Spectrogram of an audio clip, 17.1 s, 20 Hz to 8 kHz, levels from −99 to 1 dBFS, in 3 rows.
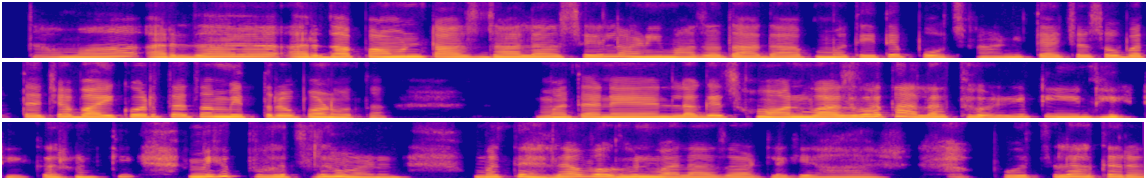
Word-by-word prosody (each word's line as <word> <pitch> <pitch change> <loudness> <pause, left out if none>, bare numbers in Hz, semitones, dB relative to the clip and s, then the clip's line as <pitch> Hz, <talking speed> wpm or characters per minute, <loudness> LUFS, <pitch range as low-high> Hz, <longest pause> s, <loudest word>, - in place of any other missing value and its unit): तर 220 - -15
मग 235 +4 -1 0.2
अर्धा 230 +2 0 0.4
अर्धा 230 +1 +2
पाऊण 250 0 +6
तास 235 -1 0
झाला 235 0 +2
असेल 245 +2 -1
आणि 235 -3 +3
माझा 215 -1 +1
दादा 210 0 -1
मग 220 0 +2
तिथे 230 +1 -2
पोहोचला. 200 -5 -5
आणि 190 +2 -3
त्याच्यासोबत 230 +1 -3
त्याच्या 235 +1 -1
बाइकवर 235 +2 +3
त्याचा 260 0 0
मित्र 240 -1 +4
पण 230 -2 +4
होता. 180 -3 -4 0.8
मग 215 0 -1
त्याने 220 0 +2 0.3
लगेच 220 0 0
हॉर्न 225 -1 +5
वाजवत 230 +5 +3
आला 235 -4 +2
तोही 230 +1 -1
टी-टी-टी 215 -2 -2
करून, 220 0 -2
की 260 - -10 0.3
मी 260 +5 +4
पोहचलो 245 +1 0
म्हणून. 205 -5 -1 0.4
मग 230 +1 +1
त्याला 245 -1 +1
बघून 250 -3 +3
मला 215 -1 -1
असं 215 0 -6
वाटलं, 205 -1 -6
की 230 - -3
"हाशः 220 -1 -10 0.2
पोहोचला 225 +3 -2
खरा," 240 -4 -2
230 Hz, 155 wpm, -22 LUFS, 215-245 Hz, 0.8 s, पाऊण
